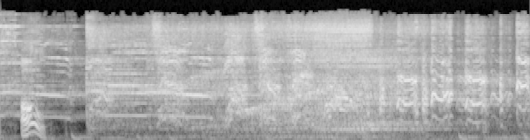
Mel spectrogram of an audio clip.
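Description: A dense chorus of chickens clucking and squawking over one another, loud and continuous, with a brief sharp squawk at the very start.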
